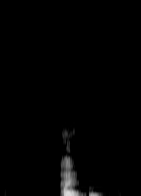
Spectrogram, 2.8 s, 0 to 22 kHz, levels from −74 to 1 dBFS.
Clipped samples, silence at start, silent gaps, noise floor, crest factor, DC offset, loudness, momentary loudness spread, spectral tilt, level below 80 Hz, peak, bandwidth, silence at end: under 0.1%; 1.25 s; none; -82 dBFS; 22 dB; under 0.1%; -18 LUFS; 22 LU; -9.5 dB/octave; -64 dBFS; 0 dBFS; 4.6 kHz; 0.9 s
